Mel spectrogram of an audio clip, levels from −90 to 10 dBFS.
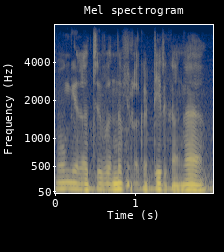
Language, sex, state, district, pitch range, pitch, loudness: Tamil, male, Tamil Nadu, Namakkal, 90-100 Hz, 95 Hz, -16 LUFS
